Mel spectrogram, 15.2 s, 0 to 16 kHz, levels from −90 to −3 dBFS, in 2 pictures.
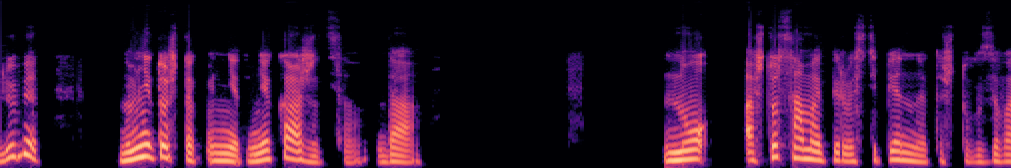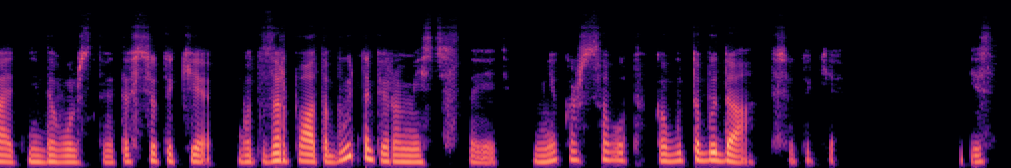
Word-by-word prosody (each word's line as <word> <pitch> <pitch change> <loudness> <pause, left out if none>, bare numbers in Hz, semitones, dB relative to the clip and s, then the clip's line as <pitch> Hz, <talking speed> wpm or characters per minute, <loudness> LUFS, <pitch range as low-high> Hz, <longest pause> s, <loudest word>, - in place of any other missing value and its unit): любят, 260 +7 +3 0.6
но 175 - +6
мне 245 +3 +9
тоже 245 0 +5
так. 170 -3 +1
Нет, 160 -4 +3
мне 175 +6 +5
кажется. 140 - 0
Да. 135 -1 0 1.9
Но, 185 +4 +7 0.3
а 175 - +3
что 250 +9 +3
самое 210 -7 +4
первостепенное, 165 -1 -1
то, 150 - -13
что 145 - -11
вызывает 140 0 -4
недовольство- 135 -1 -5
это 135 +3 -7
всё-таки, 150 -2 -5 0.2
вот 145 0 -7
зарплата 155 -3 -1
будет 235 - -3
на 215 - +2
1 150 -5 -3
месте 140 0 -6
стоять? - - -10 0.2
Мне 145 +6 -4
кажется, 185 0 -7
вот 170 -2 -8
как 155 -1 -3
будто 165 +3 -3
бы, 175 +1 +2
да, 155 -4 0 0.2
всё-таки. - - -16 1.0
Ес 140 +2 -9
155 Hz, 140 wpm, -23 LUFS, 140-180 Hz, 1.9 s, мне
